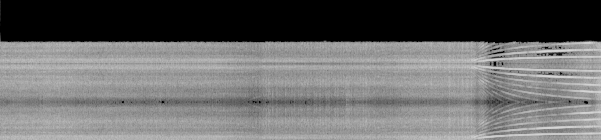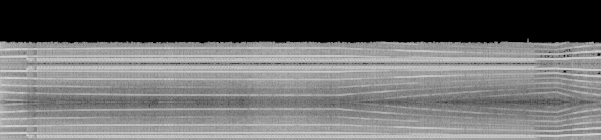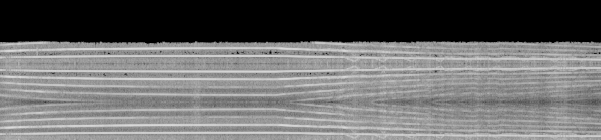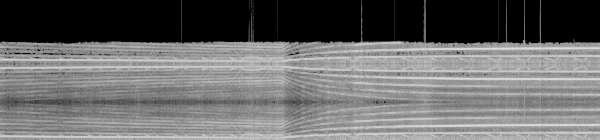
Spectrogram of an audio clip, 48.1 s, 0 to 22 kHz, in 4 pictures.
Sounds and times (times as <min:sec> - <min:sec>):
Fire engine, fire truck (siren): 0:00.0 - 0:08.0, 0:09.0 - 0:48.0.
